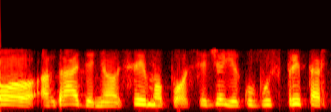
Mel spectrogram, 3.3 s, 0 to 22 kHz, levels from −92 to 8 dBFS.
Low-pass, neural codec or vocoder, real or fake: 3.6 kHz; none; real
